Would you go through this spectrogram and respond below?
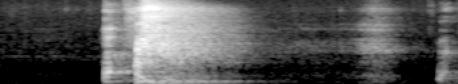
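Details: Adult man with a head cold, congested and runny nose, sore throat: a single forceful sneeze with a sharp explosive burst and a fading airy tail, then a faint breath.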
